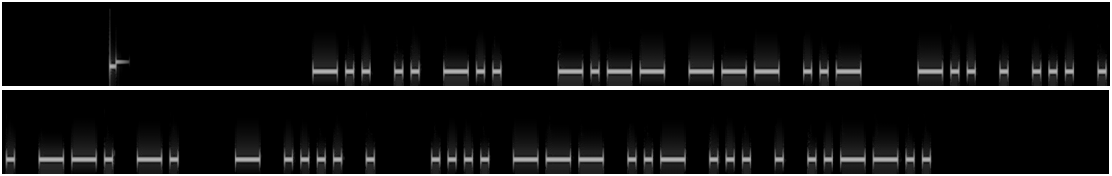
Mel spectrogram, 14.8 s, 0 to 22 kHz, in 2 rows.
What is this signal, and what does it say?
Morse code, heard as a keyed tone, about 22 wpm, 700 Hz. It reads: DID YOU DESIGN THE HOUSE?
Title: Sentences from Top 1000 Words - Review Part 5 - 22wpm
